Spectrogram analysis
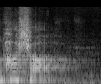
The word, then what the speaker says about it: ভাষা: তাহলে বানানে আছে কোন স? বানানে আছে মূর্ধন্য স, বানানে আছে মূর্ধন্য স, কিন্তু উচ্চারণ হচ্ছে কার মতো? উচ্চারণ হচ্ছে তালব্য স মতো, এই কারণে স তালব্য স ব্যবহৃত হয়েছে।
